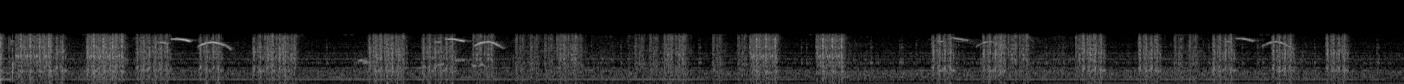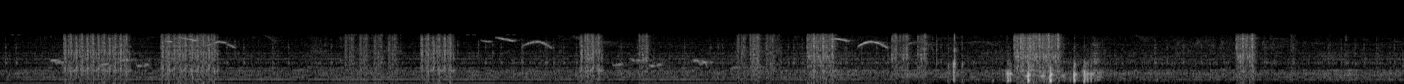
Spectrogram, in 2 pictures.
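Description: Camera shutters firing in rapid bursts of clicks, over and over, with a loud cluster about three-quarters of the way through. Among them a bird repeats a short, high, arched call every couple of seconds.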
